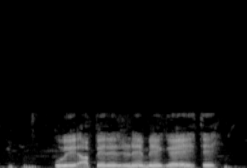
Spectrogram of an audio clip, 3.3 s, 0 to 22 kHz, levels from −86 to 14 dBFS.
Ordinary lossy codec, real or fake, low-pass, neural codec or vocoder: MP3, 64 kbps; fake; 7.2 kHz; vocoder, 44.1 kHz, 80 mel bands, Vocos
